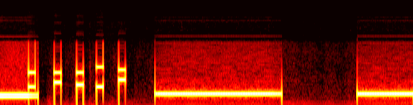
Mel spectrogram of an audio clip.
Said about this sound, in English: Okay, I'm going to dial his phone number right now. Here we go.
